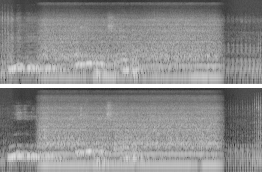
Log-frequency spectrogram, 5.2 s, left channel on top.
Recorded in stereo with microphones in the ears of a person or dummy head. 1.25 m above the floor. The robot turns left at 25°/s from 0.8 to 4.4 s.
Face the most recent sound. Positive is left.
turn(degrees=-105)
